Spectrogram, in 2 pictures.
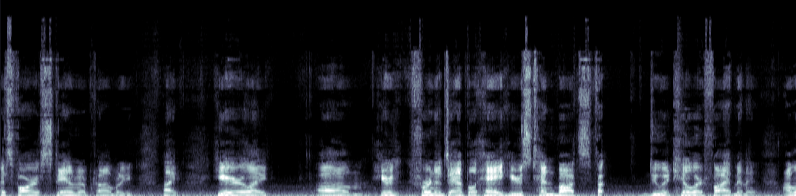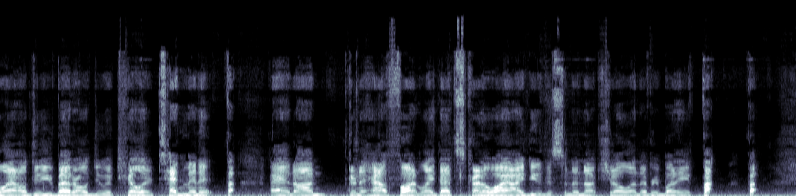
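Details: Adult male comedian with Tourette syndrome: vocal tics (Tourette syndrome).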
